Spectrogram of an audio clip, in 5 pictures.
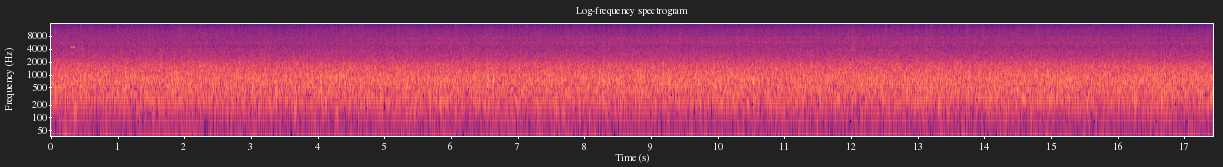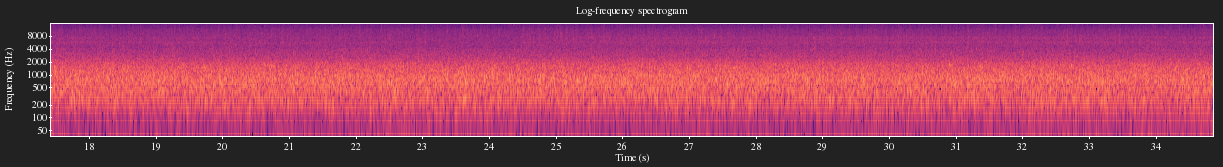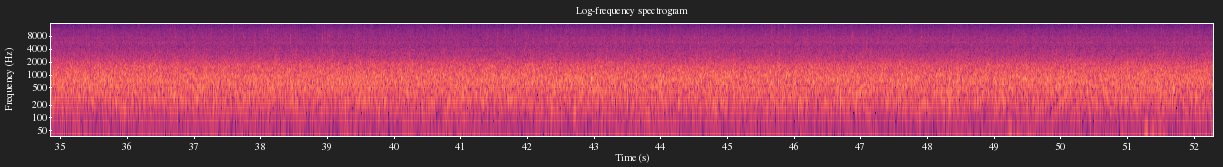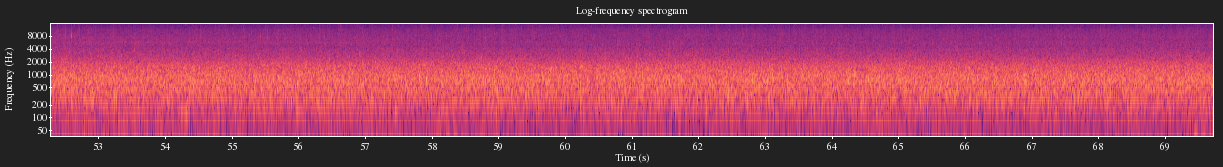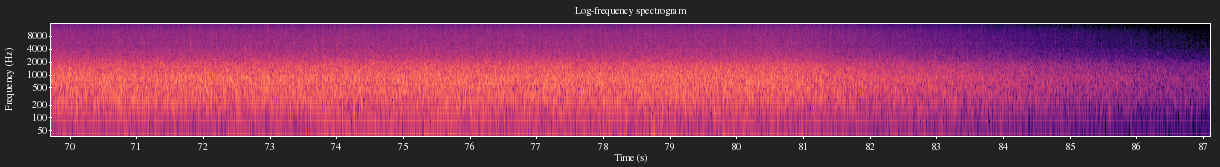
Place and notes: Près du nant du Forezan une petite rivière au calme près de la ferme du Forezan à Cognin.
France métropolitaine, France, 29 July 2021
